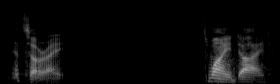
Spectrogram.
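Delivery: soft, low, offhand murmur; acted careless complacency; complacent shrug. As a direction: say it idly, as if nothing matters. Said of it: "bobbing around in the water and going".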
